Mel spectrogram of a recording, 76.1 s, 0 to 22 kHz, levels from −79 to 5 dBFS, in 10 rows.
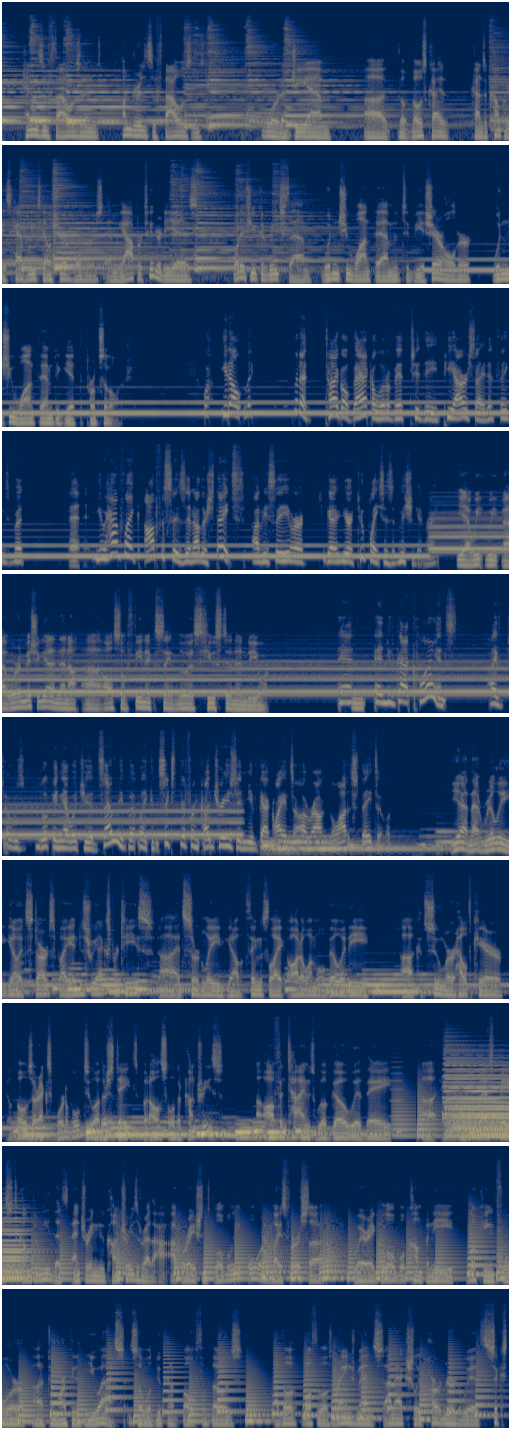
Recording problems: background music; very loud; throughout; 1 dB above the speech

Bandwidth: 15.5 kHz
